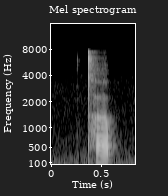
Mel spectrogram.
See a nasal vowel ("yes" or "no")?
no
